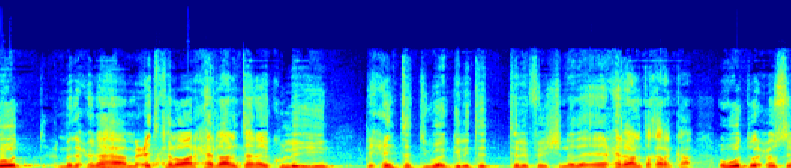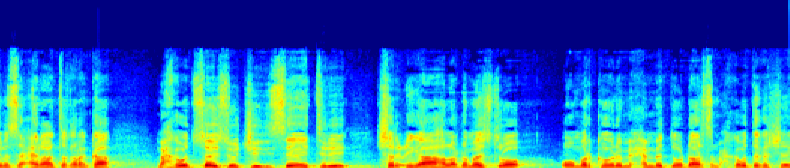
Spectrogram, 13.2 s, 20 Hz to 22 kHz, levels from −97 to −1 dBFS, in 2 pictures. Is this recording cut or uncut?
uncut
